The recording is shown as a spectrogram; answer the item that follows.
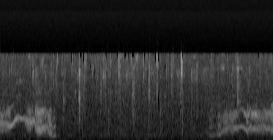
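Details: Kittens begging for food, later growling at each other while eating; a wavering drawn-out cry opens, soft clicks and rustles follow, and another long wavering meow closes.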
